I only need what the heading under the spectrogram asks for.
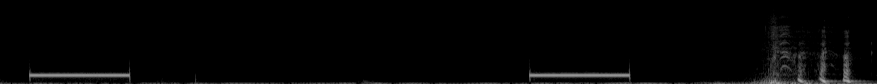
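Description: A telephone busy signal sounds as two steady, mid-pitched tone bursts about a second long, separated by a few seconds of near-silence, followed by loud close laughter.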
